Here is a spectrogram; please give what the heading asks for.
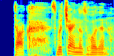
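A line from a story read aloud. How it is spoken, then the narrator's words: Rasped. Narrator (Ukrainian): прохрипів Дюран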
